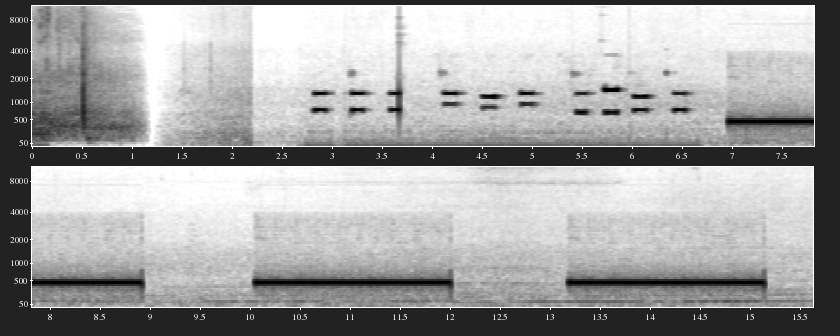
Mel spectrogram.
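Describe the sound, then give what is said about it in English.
A rapid run of about a dozen telephone keypad beeps as a phone call is dialed, followed by a steady phone tone that sounds in long bursts with short pauses between them, clear. “Let me just make a quick phone call and sort this all out.”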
